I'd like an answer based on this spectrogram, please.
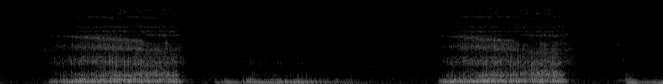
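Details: German Shepherd snoring in its sleep, two long rasping inhaled snores about four seconds apart with gentle wheezy breathing in between, recorded indoors.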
